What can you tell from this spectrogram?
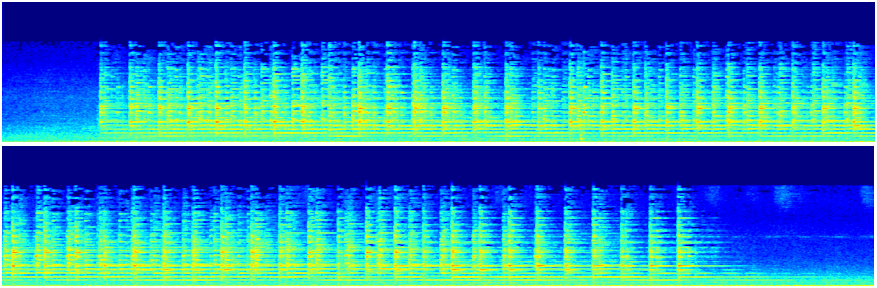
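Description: Railroad grade-crossing warning bells ringing rhythmically as the crossing gates lower, several bells overlapping, cutting off suddenly near the end once the gates are down. A steady low rumble runs underneath.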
